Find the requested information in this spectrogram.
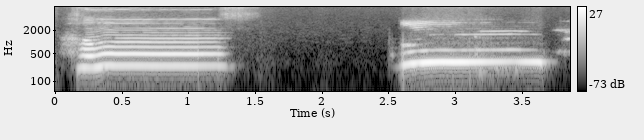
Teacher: Because it's a meme mushaddad, we do 2-second nasal sound.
